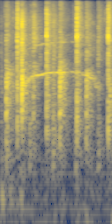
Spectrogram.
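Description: An open mic crowd claps for a performer named Joe, a short burst of scattered, uneven applause with several loud sharp claps over a quiet room.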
